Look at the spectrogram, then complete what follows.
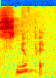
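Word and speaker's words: snoepen: eat candy it's called snooping Snoop it's not to Snoop like English Snoop but snooping to eat candy and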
